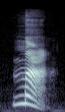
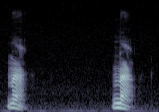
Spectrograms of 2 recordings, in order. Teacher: the thing that makes the fourth tone so distinct is how high it starts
